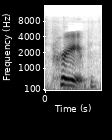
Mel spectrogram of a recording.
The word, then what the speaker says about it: PrEP: Is that how you pronounce it? – Oh, yes, PrEP. That's going to be really cool.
